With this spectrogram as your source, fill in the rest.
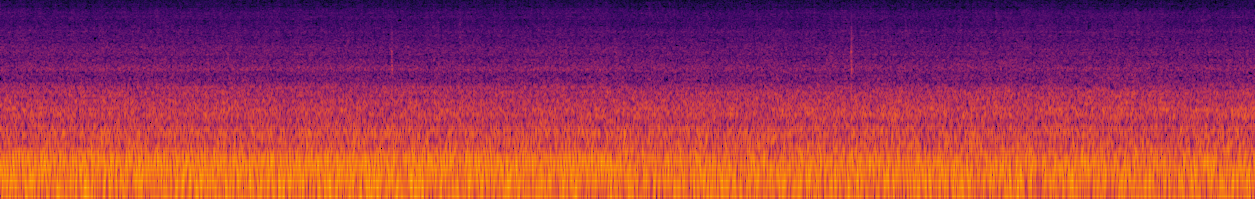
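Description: Tyres roll on wet pavement with a steady rumble.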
